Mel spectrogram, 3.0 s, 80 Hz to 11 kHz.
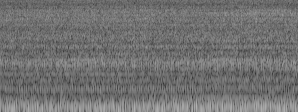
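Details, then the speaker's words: Three-phase refrigeration compressor on a beer walk-in, skipped maintenance, tripping thermal overload: loud uneven labouring hum with rough churning beat about 2.5 per second, drawing 13–15 amps, poor pumping then locked rotor; damaged piston. "definitely sounds rough but we do have compression it's not like I'd like to see that high current though 15 amps that's really high for this guy"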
